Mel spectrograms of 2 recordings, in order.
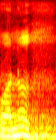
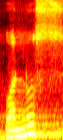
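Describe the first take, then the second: First: The final consonant is soft, with the tongue tip. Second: The final consonant is a sharp, hissed s. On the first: The speaker calls it right. "জিহব্বার আগা থেকে নরম করে পড়তে হবে" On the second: The speaker calls it wrong. "ওয়া নুস পড়া যাবে না"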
